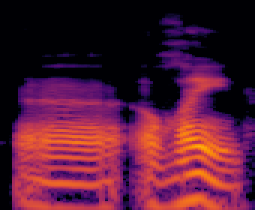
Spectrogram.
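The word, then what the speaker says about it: غين: Okay, so this again we have to make sure that we have vibration in our throat while producing this sound. So just notice we have gha, gha, just where your mouth ends and your throat begins. You just need to vibrate gha over there.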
